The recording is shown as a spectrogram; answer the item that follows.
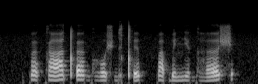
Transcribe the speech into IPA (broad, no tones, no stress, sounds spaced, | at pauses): p œ k a tʼ œ ɡʱ o ʃ ɡ ɪ tʼ ɪ pː a ɓ ɪ nʲ ɜ ɡʱ ɜ ʃ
